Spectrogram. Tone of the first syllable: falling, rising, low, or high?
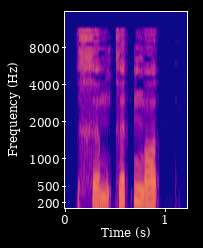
low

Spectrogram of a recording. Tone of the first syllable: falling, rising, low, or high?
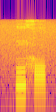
high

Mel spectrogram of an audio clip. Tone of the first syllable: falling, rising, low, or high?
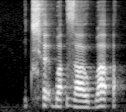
falling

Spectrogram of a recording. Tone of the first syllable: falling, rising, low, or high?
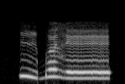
falling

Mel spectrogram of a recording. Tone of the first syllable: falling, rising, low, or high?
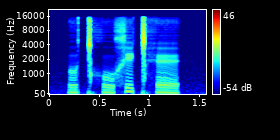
rising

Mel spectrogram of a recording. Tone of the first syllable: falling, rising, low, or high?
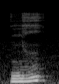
rising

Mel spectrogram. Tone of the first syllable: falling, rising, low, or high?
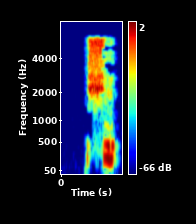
low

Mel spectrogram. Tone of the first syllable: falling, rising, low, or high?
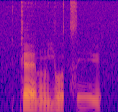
falling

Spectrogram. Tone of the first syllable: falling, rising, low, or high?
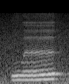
rising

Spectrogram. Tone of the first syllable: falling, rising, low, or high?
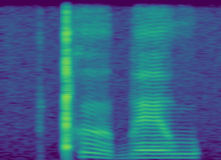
falling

